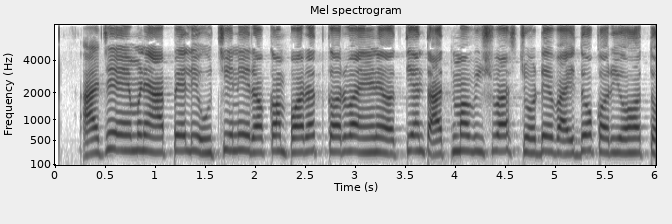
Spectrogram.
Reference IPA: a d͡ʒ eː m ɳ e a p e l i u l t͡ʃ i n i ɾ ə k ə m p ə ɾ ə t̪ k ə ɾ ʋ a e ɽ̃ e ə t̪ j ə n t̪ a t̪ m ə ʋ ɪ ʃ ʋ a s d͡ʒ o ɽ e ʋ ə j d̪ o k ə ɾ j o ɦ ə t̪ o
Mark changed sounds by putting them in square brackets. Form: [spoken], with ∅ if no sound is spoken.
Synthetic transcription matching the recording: a d͡ʒ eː m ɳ e a p e l i u [∅] t͡ʃ i n i ɾ ə k ə m p ə ɾ ə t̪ k ə ɾ ʋ a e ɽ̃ e ə t̪ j ə n t̪ a t̪ m ə ʋ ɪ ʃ ʋ a s d͡ʒ o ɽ e ʋ [a] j d̪ o k ə ɾ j o ɦ ə t̪ o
